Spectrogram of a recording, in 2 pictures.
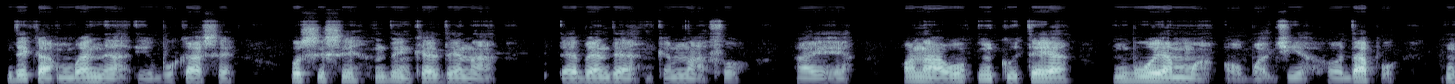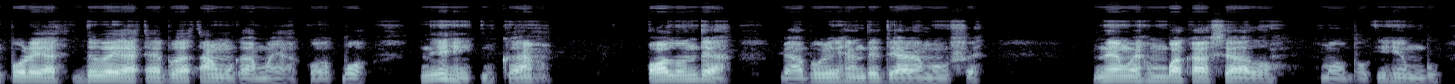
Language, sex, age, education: Igbo, male, 46-60, tertiary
